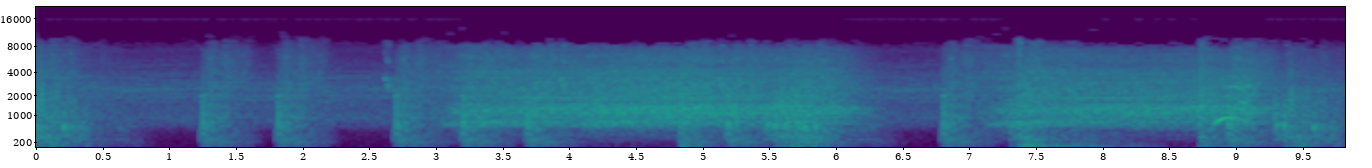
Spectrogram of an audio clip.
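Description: Heavy thuds ring out as bodies slam onto a wrestling mat.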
